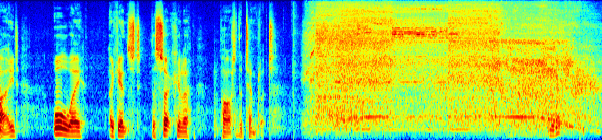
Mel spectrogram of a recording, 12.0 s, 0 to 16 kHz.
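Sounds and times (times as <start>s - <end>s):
router cutting wood: 6.0s - 12.0s
router motor winding down: 6.0s - 12.0s.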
